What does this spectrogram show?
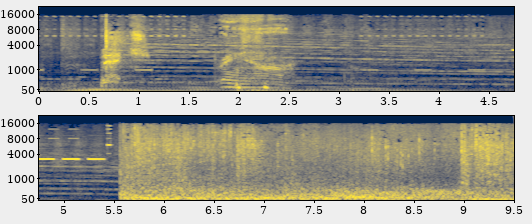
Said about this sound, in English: It's a bomb.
